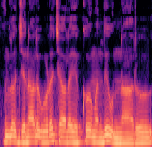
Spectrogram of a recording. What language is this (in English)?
Telugu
